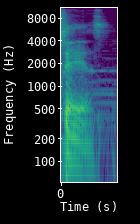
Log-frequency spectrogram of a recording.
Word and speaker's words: dais: On a dais, D-A-I-S, how do you pronounce that? Dais. Dais. A flabby... Dais. What is that? It's actually 2 syllables. It's Dais. dais.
